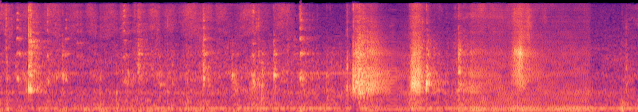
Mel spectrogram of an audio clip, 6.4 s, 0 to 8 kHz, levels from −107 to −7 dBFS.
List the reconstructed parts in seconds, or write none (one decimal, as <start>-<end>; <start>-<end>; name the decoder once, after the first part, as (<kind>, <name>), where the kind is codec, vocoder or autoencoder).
3.7-4.2 (vocoder, WaveNeXt); 4.7-5.9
